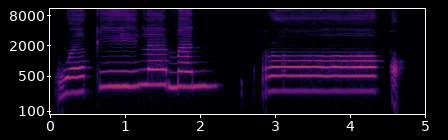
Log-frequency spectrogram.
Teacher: Berhentinya man dengan izhar nunnya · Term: saktah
